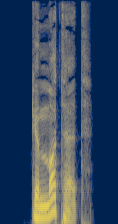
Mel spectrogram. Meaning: past participle of motten
- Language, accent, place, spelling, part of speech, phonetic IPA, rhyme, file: German, Germany, Berlin, gemottet, verb, [ɡəˈmɔtət], -ɔtət, De-gemottet.ogg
